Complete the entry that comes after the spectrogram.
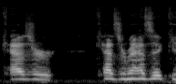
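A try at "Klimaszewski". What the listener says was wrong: no R's. I don't know where you're getting an R.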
